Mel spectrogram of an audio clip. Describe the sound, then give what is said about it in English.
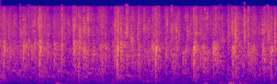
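Audience applause at a humorous talk: dense, steady clapping from a crowd that stays at an even, fairly loud level throughout. “I will share it with you, and then I will pause for your spontaneous applause.”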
